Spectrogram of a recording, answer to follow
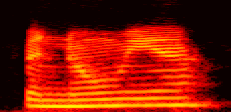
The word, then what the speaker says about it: pneumonia: He has pneumonia, or pneumonia. Pneumonia. The P is silent.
